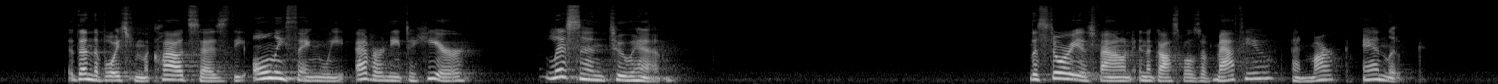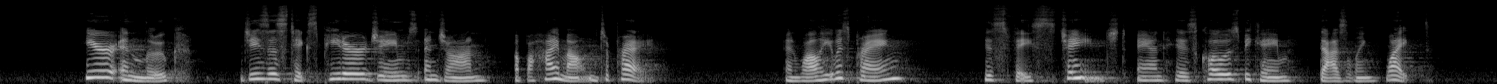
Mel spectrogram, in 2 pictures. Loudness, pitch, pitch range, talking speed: -21 LUFS, 195 Hz, 170-245 Hz, 120 wpm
